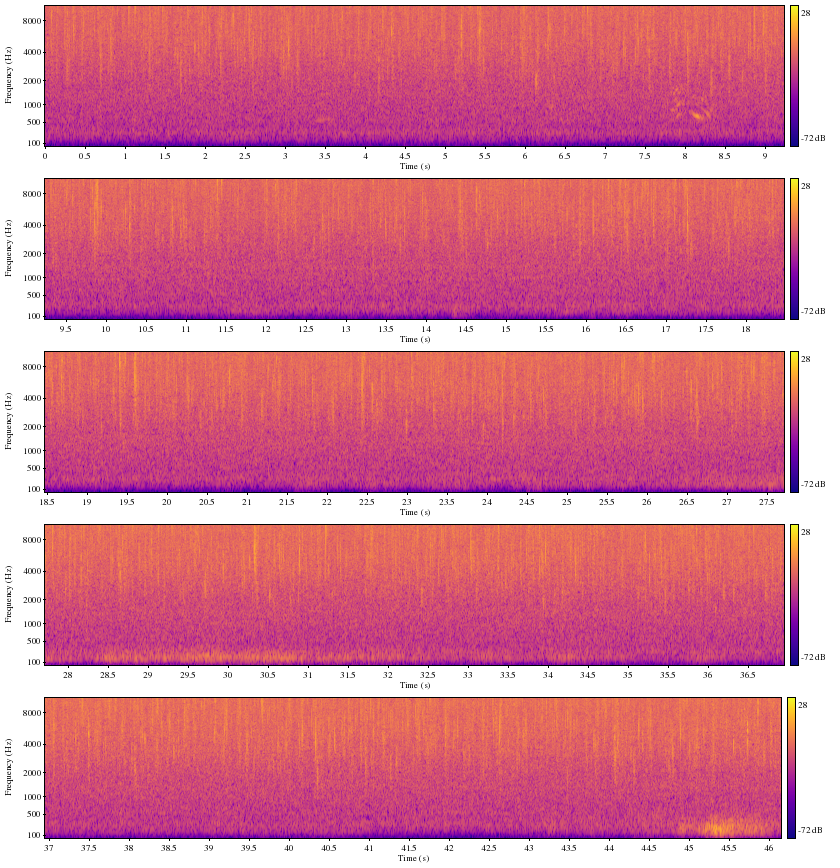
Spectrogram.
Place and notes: SQN, Brasília, DF, Brasil - Rain and Thunders
Rain and thunders in the nightfall in Brasília, Brazil.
